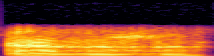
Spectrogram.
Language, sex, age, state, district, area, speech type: Malayalam, female, 18-30, Kerala, Wayanad, rural, conversation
